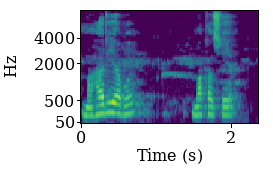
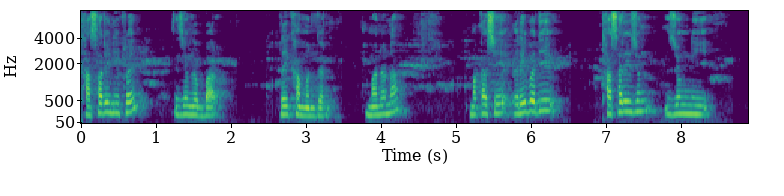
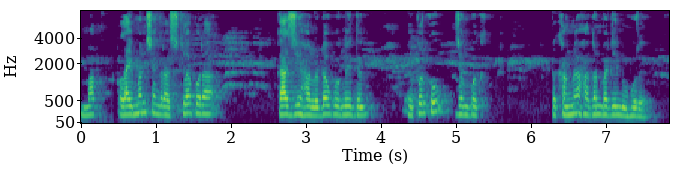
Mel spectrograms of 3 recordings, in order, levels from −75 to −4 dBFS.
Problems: low volume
